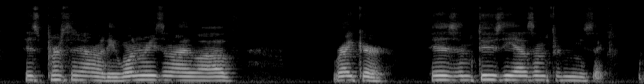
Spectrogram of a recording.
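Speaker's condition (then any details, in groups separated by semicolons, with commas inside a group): Cerebral palsy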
